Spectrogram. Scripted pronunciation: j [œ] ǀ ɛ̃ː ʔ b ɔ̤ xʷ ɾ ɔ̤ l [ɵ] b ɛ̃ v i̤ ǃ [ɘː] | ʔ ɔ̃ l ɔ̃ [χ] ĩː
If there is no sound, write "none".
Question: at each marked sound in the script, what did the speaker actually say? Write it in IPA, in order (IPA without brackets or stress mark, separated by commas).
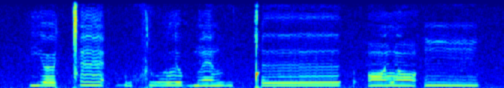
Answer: œ, ɵ, ɘː, ʔ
